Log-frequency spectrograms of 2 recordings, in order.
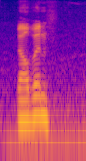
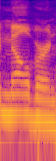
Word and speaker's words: Melbourne: Melbourne, Australia for you. I know I have to say it like that, right? That's correct, right? If I say Melbourne, you're gonna be like cringe, and it's Melbourne, right?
